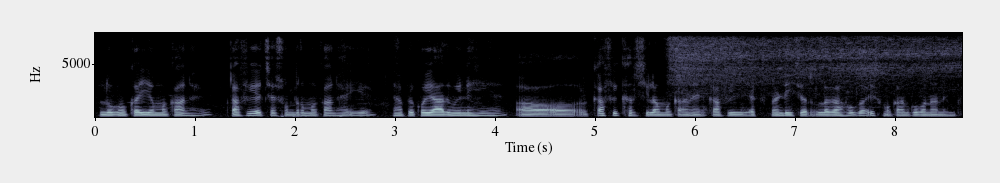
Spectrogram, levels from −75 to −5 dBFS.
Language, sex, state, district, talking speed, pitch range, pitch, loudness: Hindi, male, Bihar, Muzaffarpur, 220 wpm, 140-155 Hz, 145 Hz, -31 LUFS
